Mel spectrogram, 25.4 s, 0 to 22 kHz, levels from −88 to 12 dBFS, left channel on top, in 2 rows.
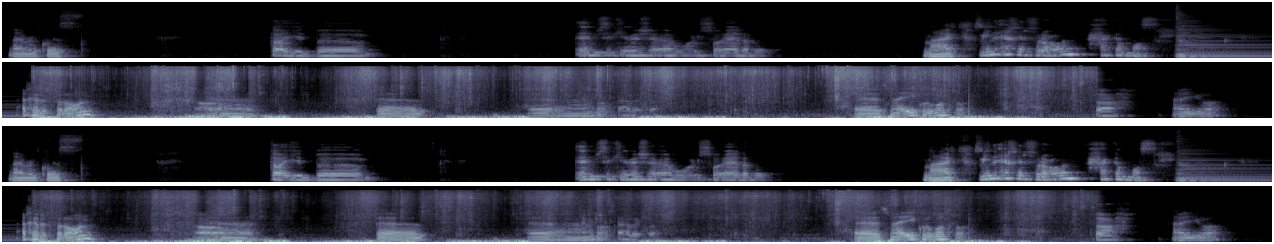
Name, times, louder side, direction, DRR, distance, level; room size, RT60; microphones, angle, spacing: voice 1, 0.1-0.6 9.2-9.7 12.9-13.7 14.7-15.4 16.4-17.0 17.9-18.8 21.2-22.3 24.4-24.9, right 2 dB, 20° right, 0.3 m, -31 dB
voice 2, 2.7-3.7 5.7-7.6 9.8-11.7 14.6-15.0 18.5-19.3 23.6-24.0, right 3 dB, 80° right, 0.6 m, -36 dB
Acoustic guitar / Strum, 11.7-15.1, left 2 dB, 70° left, 0.9 m, -49 dB
sound 1, 13.0-23.6, left 2 dB, 40° left, 0.4 m, -30 dB
3.3 x 3.0 x 3.2 m
head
